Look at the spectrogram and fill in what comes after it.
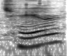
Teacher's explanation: Africatif dimulai menjadi stop seperti stop kemudian dilepas seperti frikatif.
